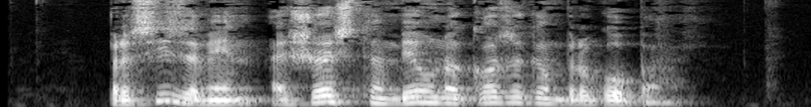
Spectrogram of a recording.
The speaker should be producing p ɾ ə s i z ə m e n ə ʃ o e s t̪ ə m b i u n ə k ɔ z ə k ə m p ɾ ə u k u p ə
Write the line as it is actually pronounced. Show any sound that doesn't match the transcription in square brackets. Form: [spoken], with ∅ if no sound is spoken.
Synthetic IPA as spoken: p ɾ ə s i z ə m e n ə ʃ [ɔ] e s t̪ ə m b [e] u n ə k ɔ z ə k ə m p ɾ ə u k u p ə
